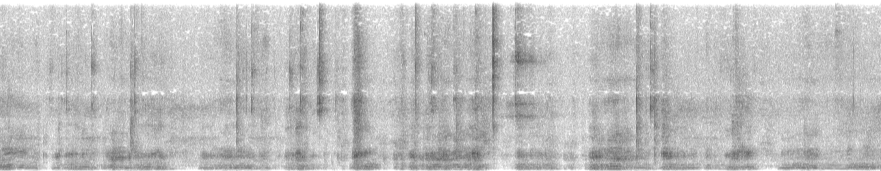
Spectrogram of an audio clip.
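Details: A giant Schnauzer puppy and an adult miniature Schnauzer growl at each other in play, rough throaty growls rising and falling in short pulses about every second, with occasional thumps and scuffling between bursts.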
